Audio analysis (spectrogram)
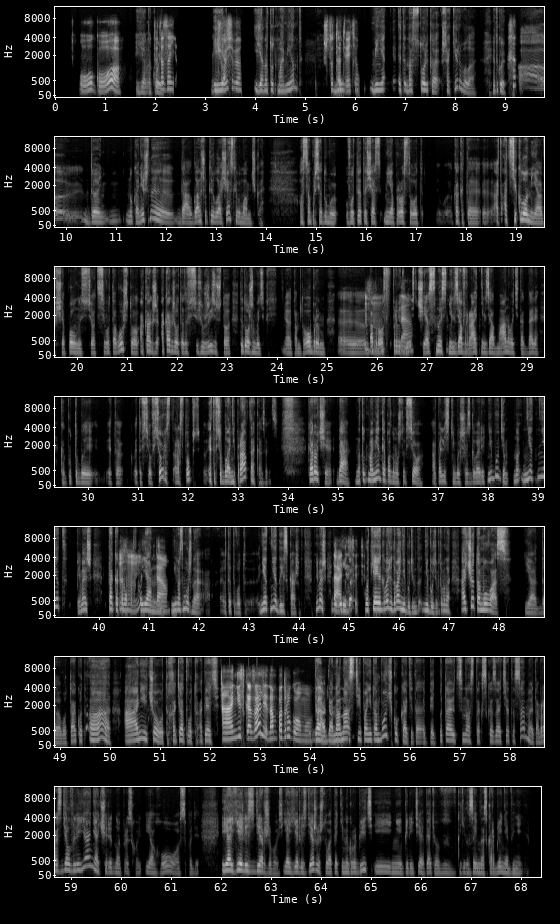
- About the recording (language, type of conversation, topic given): Russian, advice, Как сохранить близкие отношения, когда в жизни происходит много изменений и стресса?
- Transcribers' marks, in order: tapping; surprised: "Ого! Вот это зая Ничего себе!"; other background noise; chuckle; put-on voice: "А чё там у вас?"; put-on voice: "А, а они чё вот хотят вот опять"; chuckle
